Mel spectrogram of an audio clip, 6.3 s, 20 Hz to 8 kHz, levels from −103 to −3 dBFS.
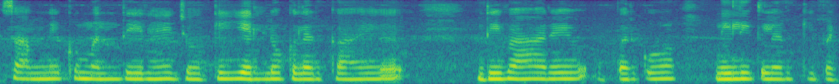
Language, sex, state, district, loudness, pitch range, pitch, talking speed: Hindi, female, Rajasthan, Bikaner, -18 LUFS, 210-220 Hz, 215 Hz, 180 wpm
